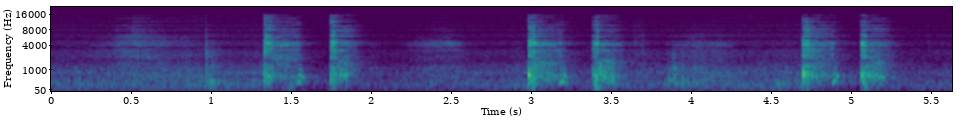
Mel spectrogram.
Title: Yeah (cough) What (cough) Up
